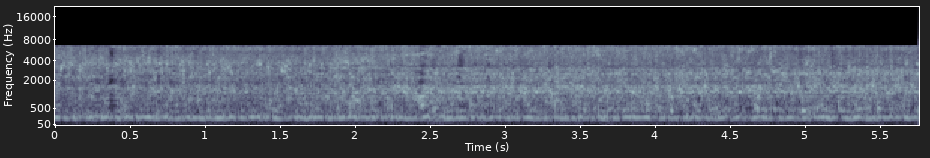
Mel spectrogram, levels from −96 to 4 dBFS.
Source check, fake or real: fake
